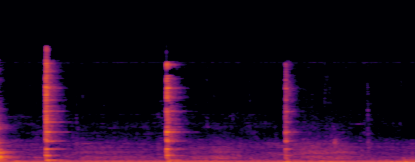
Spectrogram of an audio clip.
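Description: A utensil stirring a bowl of diced fruit in orange juice, knocking against the bowl in three sharp clinks about a second apart, with soft stirring between them.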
